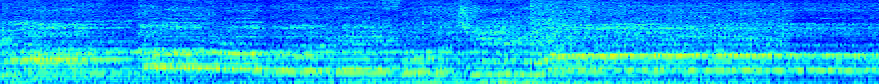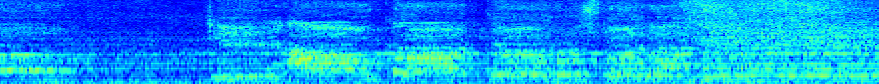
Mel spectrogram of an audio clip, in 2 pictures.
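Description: Several voices singing in chorus in Malay over a musical backing, holding long notes: a line that steps down in pitch, then one long high held note, then a quick rising slide near the end.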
